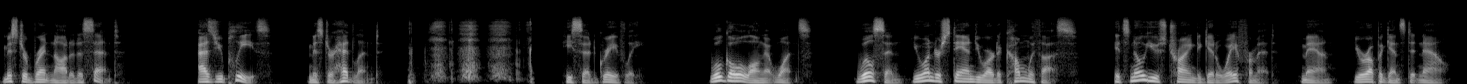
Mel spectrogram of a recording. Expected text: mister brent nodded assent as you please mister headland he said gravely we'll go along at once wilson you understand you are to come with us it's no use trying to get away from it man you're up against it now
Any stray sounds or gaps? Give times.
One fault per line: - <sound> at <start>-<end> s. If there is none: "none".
- sniff at 4.1-5.4 s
